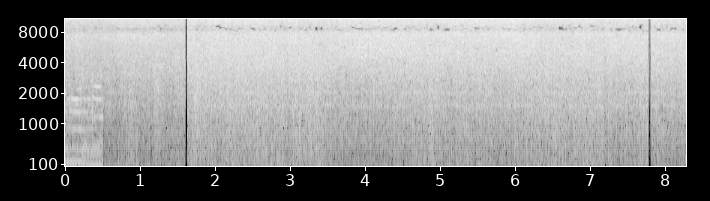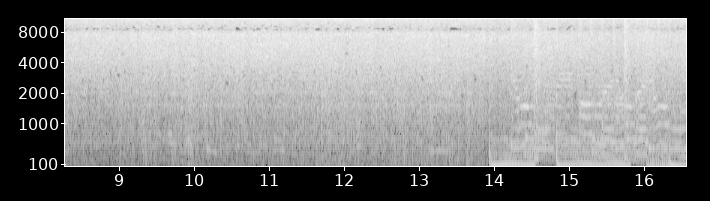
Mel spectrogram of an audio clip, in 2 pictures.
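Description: Steady hiss of a steam cleaning jet at a steam car wash. Electronic dance music stops about half a second in and comes back near the end.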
